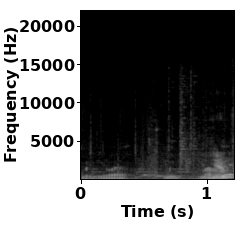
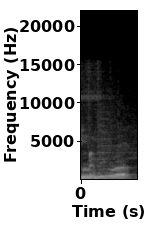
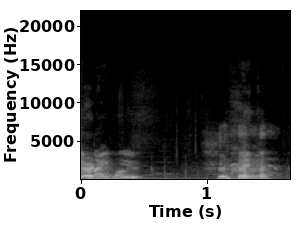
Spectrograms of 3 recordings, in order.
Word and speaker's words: Minuet: I believe it's pronounced Minuet. You're probably right. Yeah, it's Minuet. I always want to say minute.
